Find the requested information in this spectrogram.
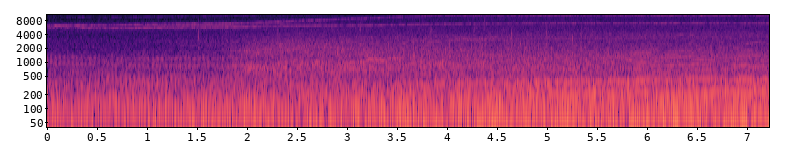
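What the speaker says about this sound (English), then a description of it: "We'll just go ahead and do our rolling takeoff." A simulated Beechcraft King Air C90B turboprop in a flight-sim game spools up for a rolling takeoff, with a steady loud turbine whine, rising propeller drone and a low rumble, no talk.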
